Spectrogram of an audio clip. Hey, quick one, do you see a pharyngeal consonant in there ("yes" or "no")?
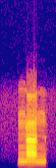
no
